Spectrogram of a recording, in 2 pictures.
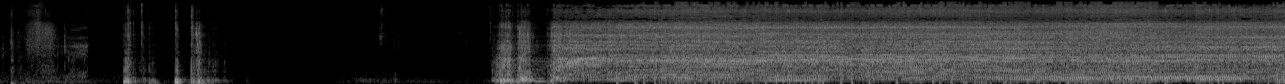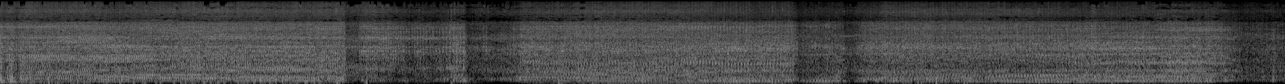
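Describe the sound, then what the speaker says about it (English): A jigsaw saws along a traced outline in pallet wood for a cabin stove hole, a loud steady buzzing cut running continuously after a few quiet seconds of setup knocks, with brief dips in pace. "now I'm just going to take the jigsaw and saw around it"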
